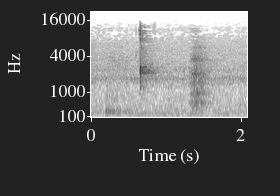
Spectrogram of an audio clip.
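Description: Fufu being worked by hand in slimy okra soup: a soft squelch, then a sharp wet click, then a longer sticky smack past halfway.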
